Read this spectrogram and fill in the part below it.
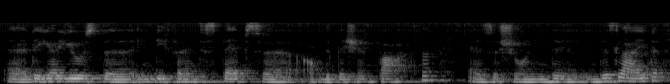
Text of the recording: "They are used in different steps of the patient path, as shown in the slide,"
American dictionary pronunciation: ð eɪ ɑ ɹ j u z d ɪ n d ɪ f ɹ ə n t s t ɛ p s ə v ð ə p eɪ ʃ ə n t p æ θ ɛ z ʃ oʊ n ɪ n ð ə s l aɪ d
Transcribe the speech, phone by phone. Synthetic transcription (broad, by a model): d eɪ ɑ ɹ j u z d ɪ n d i f ɹ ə n t s t ɛ p s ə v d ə p eɪ ʃ ə n t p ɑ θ ɛ z ʃ oʊ n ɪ n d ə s l aɪ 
